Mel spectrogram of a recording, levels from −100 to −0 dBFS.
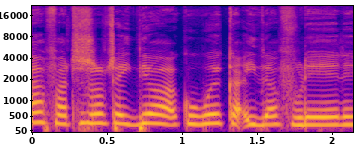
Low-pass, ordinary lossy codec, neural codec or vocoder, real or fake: none; none; none; real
